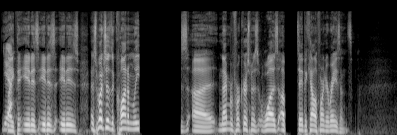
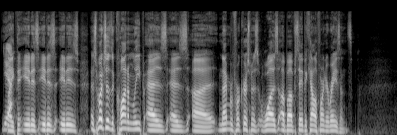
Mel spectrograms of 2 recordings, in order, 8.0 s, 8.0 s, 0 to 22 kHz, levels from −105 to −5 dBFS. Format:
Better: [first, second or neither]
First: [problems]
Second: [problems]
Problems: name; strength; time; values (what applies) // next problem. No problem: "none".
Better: second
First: audio cutting out; at 3 s for 1 s and at 5.5 s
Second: none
